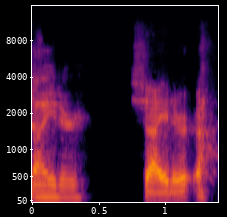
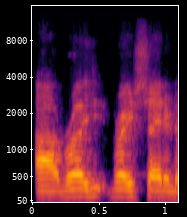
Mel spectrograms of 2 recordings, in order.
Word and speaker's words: Scheider: I think Roy Schneider or Snyder or whatever we pronounce it. – Scheider. – It's not even, there's no N in it. Okay. Roy Scheider does a great job.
